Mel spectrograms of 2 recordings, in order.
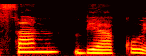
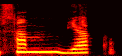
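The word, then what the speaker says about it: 三百: Nah, huruf N ketemu huruf B ini juga akan dibaca menjadi M ya, bukan sanbiaku melainkan sambiaku. Ya, bukan sako tapi sambiaku. N ketemu PM, N ketemu BM.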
